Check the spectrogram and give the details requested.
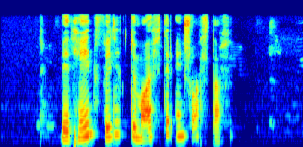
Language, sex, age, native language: Icelandic, female, 20-29, Icelandic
